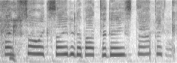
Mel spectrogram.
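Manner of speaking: squeaky little gnome voice, very high. Asked to do a gnome voice, the speaker tries it out: gnome voice. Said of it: "You want me to do a gnome voice?".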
